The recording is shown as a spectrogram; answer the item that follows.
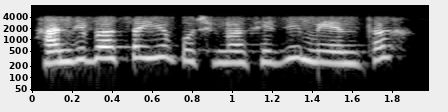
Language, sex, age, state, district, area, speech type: Punjabi, female, 45-60, Punjab, Fazilka, rural, conversation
